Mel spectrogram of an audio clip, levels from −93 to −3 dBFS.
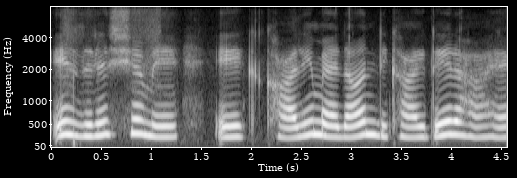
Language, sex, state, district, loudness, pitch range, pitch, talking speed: Hindi, female, Jharkhand, Palamu, -14 LUFS, 230-275 Hz, 240 Hz, 130 wpm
